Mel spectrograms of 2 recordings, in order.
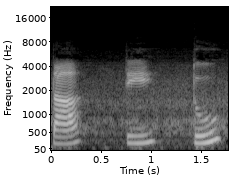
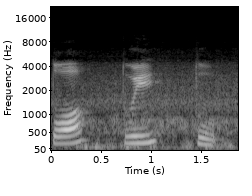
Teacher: دیکھیں میں نے تا اور طوا میں واضح فرق کیا، تا کو باریک اور طوا کو پر موٹا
